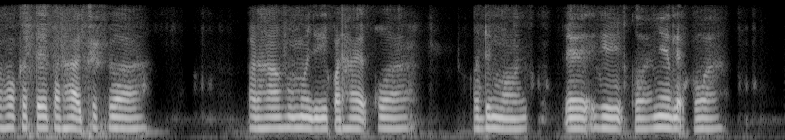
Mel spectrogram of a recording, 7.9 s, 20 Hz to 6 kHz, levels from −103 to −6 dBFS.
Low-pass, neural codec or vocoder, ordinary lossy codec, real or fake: 5.4 kHz; autoencoder, 48 kHz, 32 numbers a frame, DAC-VAE, trained on Japanese speech; none; fake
